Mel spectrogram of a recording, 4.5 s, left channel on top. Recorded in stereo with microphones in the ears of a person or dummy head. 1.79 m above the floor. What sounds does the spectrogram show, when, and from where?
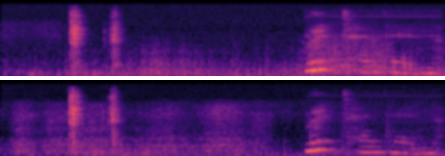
0.7 s a camera shutter: 35° right (ahead or behind), 0.7 m
3.0 s a child speaking: 20° left (ahead or behind), 2 m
